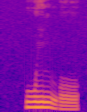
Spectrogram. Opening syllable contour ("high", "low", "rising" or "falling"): high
